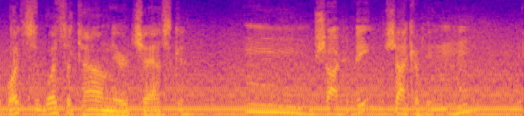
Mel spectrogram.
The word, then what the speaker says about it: Shakopee: Shakopee. Mm-hmm. It's Shakopee. It's a Native American name, Sure. and it's very important that you get it right. It is. He goes, Shakopee, the phones ring.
